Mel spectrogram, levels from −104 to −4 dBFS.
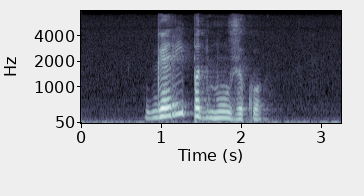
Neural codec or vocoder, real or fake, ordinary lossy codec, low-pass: none; real; AAC, 32 kbps; 7.2 kHz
